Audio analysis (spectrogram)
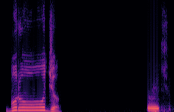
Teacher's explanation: আর জিম সাকিনকে, এই জিমটা হলো হরফে কলকলার পাঁচটি অক্ষরের মধ্যে একটি, তাই জিমকে কলকলা করে পড়তে হবে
